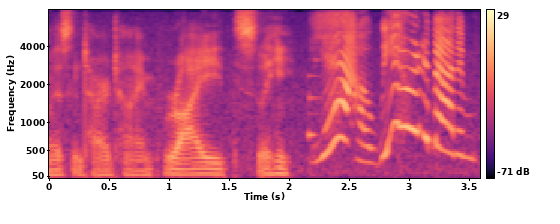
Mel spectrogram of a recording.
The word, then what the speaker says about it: Wriothesley: personal dealings with the administrator of the fortress, Wriothesley. He's a very shrewd fellow. That's how you pronounce that. I've been trying to pronounce it as Wriothesley. Wriothesley.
